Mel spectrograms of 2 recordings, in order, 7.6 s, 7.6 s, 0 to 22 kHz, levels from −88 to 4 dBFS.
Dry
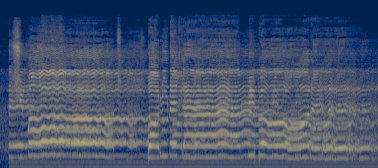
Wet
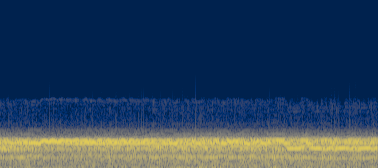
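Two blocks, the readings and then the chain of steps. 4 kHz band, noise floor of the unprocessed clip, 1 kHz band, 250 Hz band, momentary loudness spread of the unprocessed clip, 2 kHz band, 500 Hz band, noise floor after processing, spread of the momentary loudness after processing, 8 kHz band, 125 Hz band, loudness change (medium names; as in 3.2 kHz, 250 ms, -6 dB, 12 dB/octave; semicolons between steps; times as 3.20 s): under -40 dB, -41 dBFS, +7.5 dB, +25.0 dB, 9 LU, under -30 dB, +23.0 dB, -12 dBFS, 1 LU, under -40 dB, no reading, +17.5 dB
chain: spectral levelling over time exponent 0.2; high-pass 83 Hz 24 dB/octave; comb 4.6 ms, depth 83%; saturation -20.5 dBFS, distortion -9 dB; steep low-pass 670 Hz 96 dB/octave; early reflections 27 ms -16 dB, 71 ms -15 dB; loudness maximiser +23 dB; level flattener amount 50%; trim -3 dB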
